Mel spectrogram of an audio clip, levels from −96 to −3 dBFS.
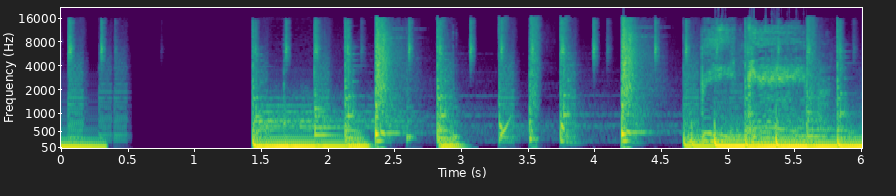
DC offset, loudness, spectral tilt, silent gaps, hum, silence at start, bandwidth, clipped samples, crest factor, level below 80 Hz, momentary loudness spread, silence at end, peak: under 0.1%; -12 LUFS; -5.5 dB/octave; 0.53-1.43 s; none; 0 s; 16.5 kHz; 0.1%; 10 dB; -12 dBFS; 16 LU; 0 s; 0 dBFS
